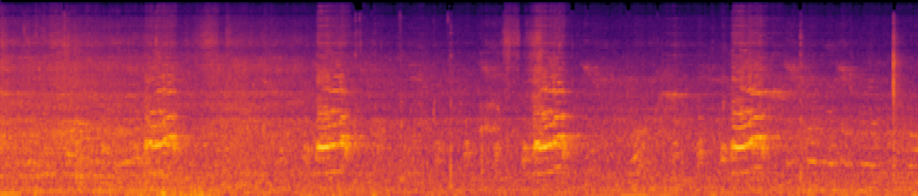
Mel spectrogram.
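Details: A cackling hen gives four drawn-out, nasal squawks, each with an upward twist, roughly two seconds apart, over a steady low background hiss.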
